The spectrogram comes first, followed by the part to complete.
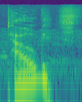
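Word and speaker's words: TAOG: Yeah, T-A-O is Tau, so Taug.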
